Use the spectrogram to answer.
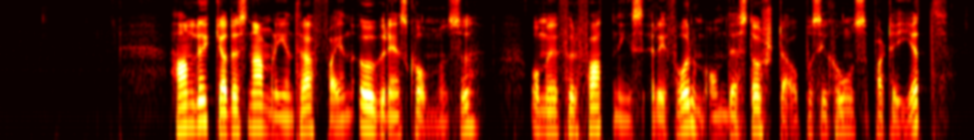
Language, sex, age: Swedish, male, 39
